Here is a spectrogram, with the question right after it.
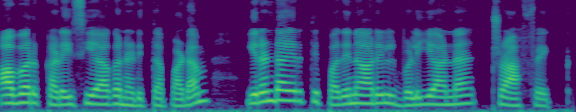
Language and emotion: Tamil, neutral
